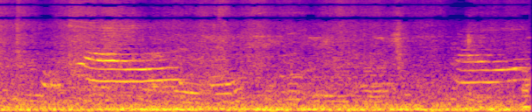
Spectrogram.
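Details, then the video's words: Hungry stray kittens living on the street in Istanbul meow for their mother cat; several thin, harmonic meows overlap, some short and some drawn out, over a steady low rumble of street noise. "Starving kittens living on the street meow for mother cat"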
